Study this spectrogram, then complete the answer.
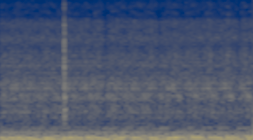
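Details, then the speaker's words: Auction truck's diesel fully warm, coolant and oil at temperature: uneven lumpy idle with stumbles, missing only at idle, worse with lights off; scan tool showed injectors dropping out, runs perfectly on the interstate; cause unconfirmed. "It's missing, or it's. I had IDS on it earlier, and it was like it was dropping injectors all over the place. Only at idle."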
